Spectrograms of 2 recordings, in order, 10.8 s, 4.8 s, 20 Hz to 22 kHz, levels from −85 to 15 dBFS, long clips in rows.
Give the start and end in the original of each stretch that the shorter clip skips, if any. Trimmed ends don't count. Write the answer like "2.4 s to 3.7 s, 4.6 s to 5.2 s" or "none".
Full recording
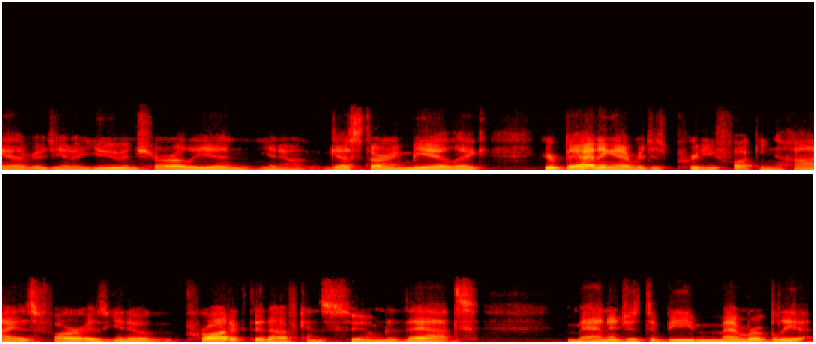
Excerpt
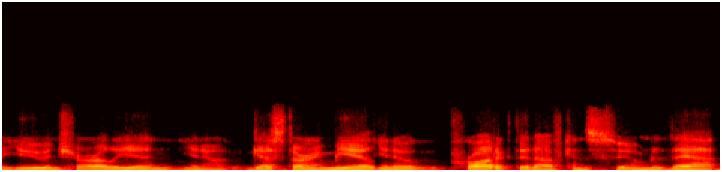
3.0 s to 6.1 s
